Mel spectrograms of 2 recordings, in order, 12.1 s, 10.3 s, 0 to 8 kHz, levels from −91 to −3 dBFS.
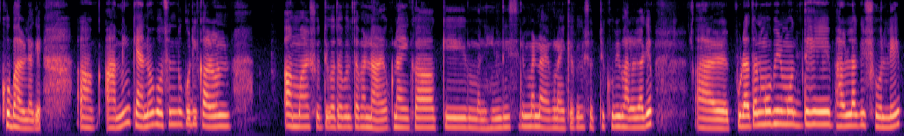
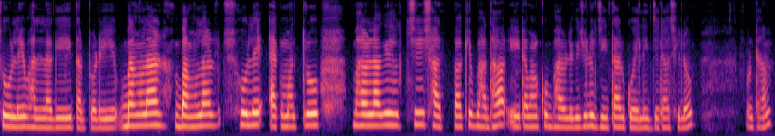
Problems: background sounds at intervals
